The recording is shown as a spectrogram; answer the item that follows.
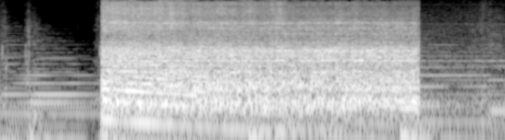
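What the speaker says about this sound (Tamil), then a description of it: "நம்ம வறுத்து வைத்த சாமானெல்லாம் நல்லா பொடிச்சு எடுத்துக்கலாம்" A mixer grinder grinding roasted spices, whirring at loud, steady full power for about a second and a half before cutting off abruptly, with quieter clatter around it.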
